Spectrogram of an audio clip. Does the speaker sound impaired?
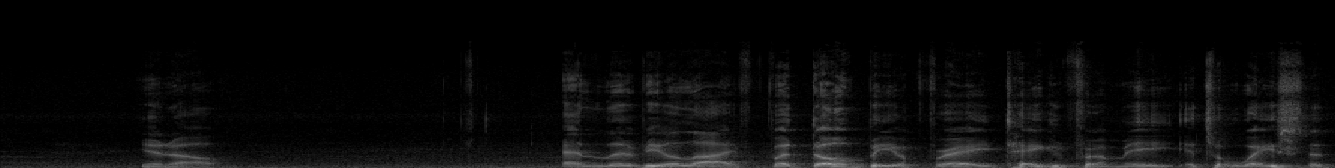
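Yes: Parkinson's disease; stopped listening to doctor after diagnosis, followed own path.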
